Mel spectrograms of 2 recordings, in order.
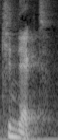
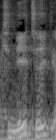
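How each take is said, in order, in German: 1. Das Wort wird mit zwei Silben gesprochen. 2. Das Wort wird mit drei Silben gesprochen. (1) "Also Kinect" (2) "Weil ich sag irgendwie immer Kinetik, aber das ist auch Quatsch"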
